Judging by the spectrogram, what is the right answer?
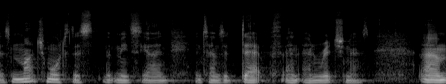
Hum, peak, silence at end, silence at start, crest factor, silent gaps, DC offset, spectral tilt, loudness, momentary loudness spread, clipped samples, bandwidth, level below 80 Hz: none; -12 dBFS; 0 s; 0 s; 20 dB; none; under 0.1%; -6 dB/octave; -34 LUFS; 12 LU; under 0.1%; 14.5 kHz; -60 dBFS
